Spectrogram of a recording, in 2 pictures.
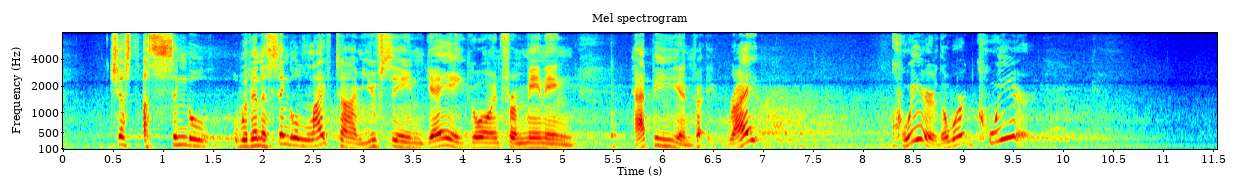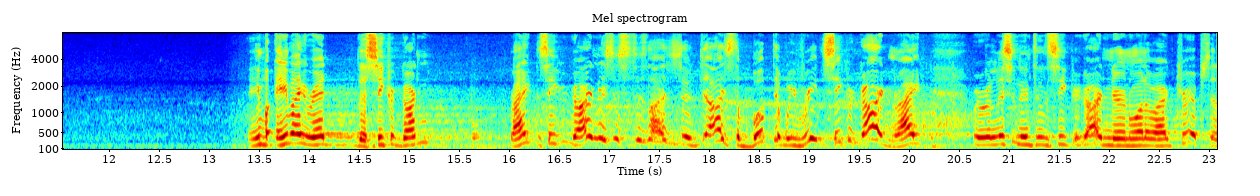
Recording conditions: live audience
